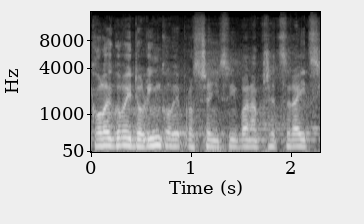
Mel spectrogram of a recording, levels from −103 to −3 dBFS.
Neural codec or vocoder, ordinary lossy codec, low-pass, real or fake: vocoder, 44.1 kHz, 128 mel bands, Pupu-Vocoder; Opus, 64 kbps; 14.4 kHz; fake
